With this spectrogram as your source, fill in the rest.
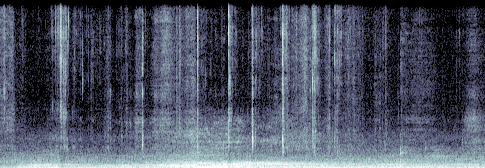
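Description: A man chews food noisily, close by.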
